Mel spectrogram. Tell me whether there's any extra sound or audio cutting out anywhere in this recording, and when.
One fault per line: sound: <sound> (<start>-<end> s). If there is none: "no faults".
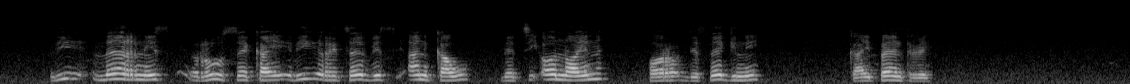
no faults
